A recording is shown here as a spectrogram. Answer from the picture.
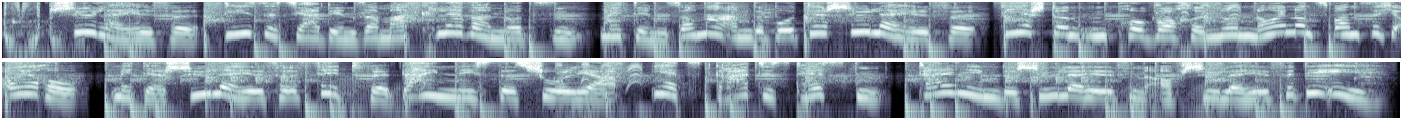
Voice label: Feststimme Funkspot OFF WERBLICH; Schuelerhilfe

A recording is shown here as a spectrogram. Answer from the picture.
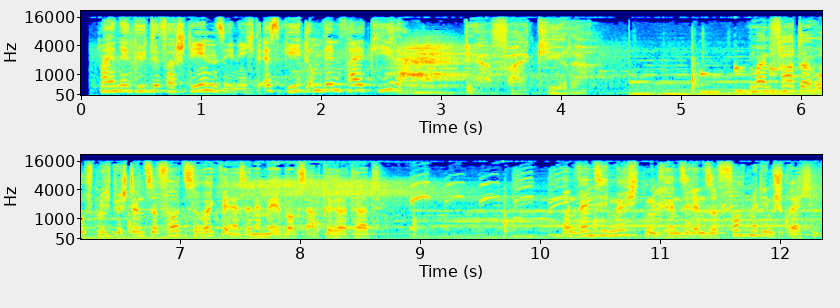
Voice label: JUGENDLICH; Netflix; Death Note; Naomi Misora

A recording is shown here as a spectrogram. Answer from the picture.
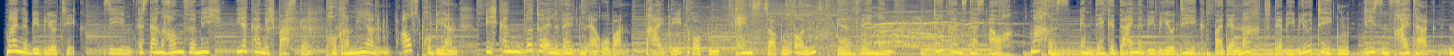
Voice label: Funkspot JUGENDLICH; Nacht der Bibliotheken

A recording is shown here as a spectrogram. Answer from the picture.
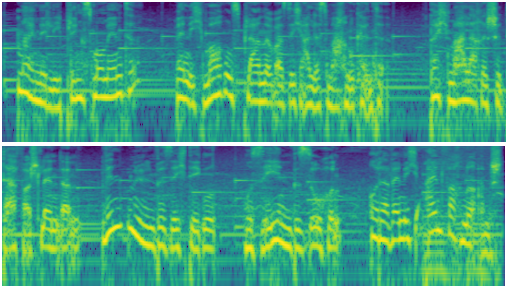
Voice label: Funkspot Tourismus WERBLICH SINNLICH; Holland

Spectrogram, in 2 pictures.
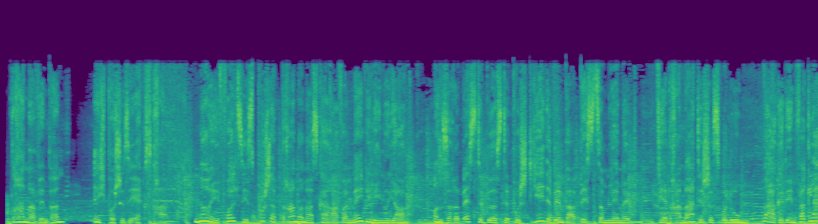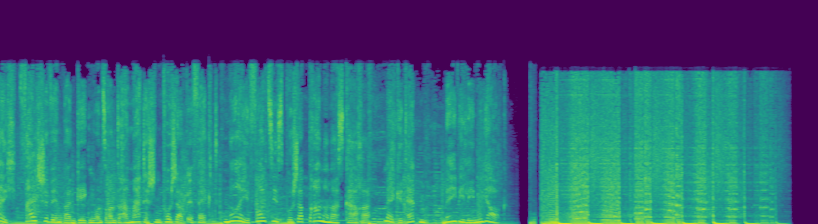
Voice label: Feststimme OFF WERBLICH; Maybelline New York; Gigi Hadid; Push Up Drama

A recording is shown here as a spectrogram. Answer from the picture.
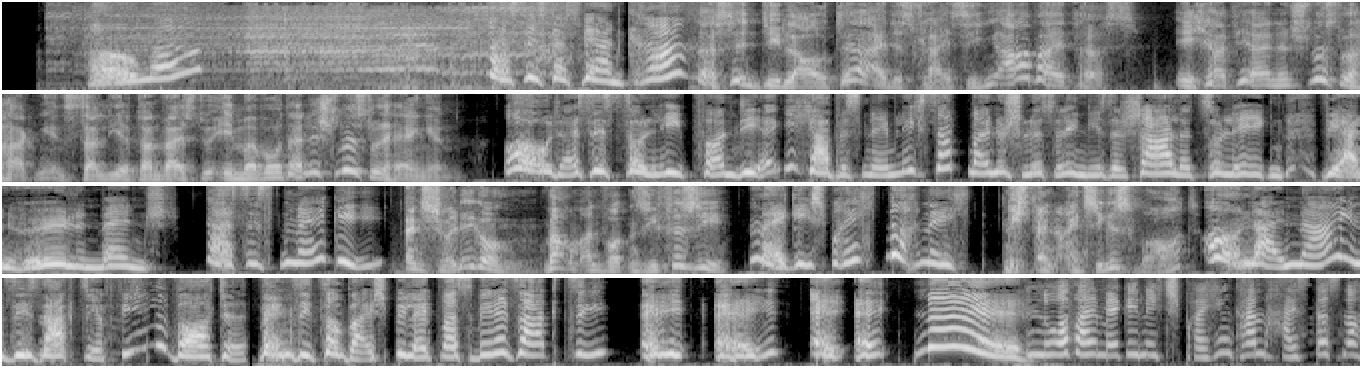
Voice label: Imitation Marge Simpson IMITATION PARODIE CARTOON

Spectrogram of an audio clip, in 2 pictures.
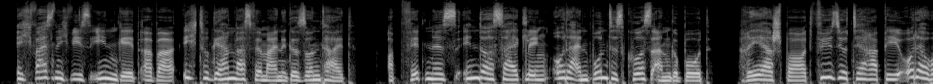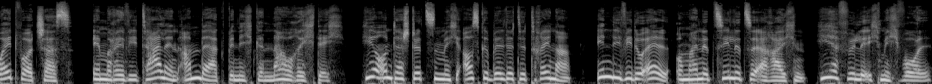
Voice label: Funkspot JUGENDLICH WERBLICH; Revital Amberg

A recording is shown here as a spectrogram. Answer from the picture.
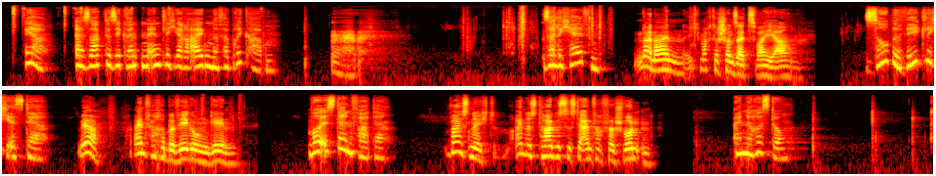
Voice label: Anime JUGENDLICH KINDLICH; Fullmetal Alchimist; Rolle Noah

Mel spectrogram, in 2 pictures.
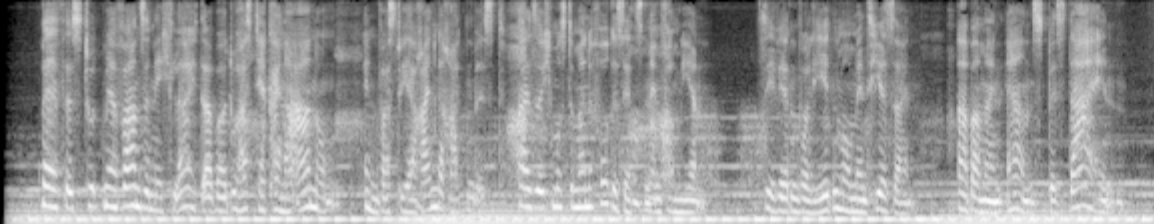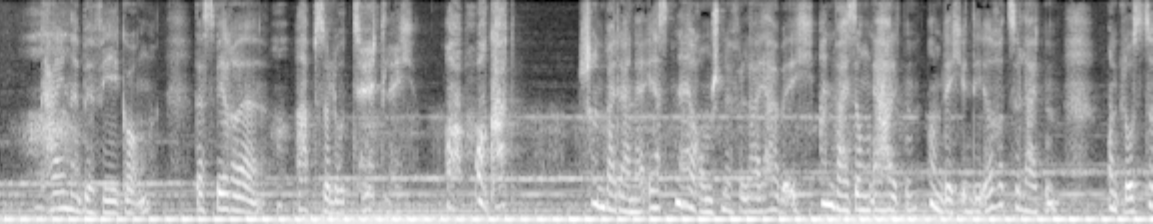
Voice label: ERZAEHLER COOL; BBC Worldwide; Orphan Black; Siobhan Murphy; Leslie

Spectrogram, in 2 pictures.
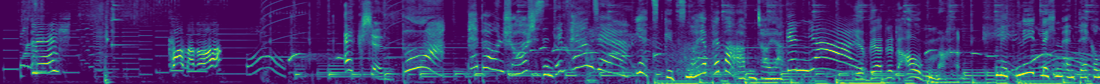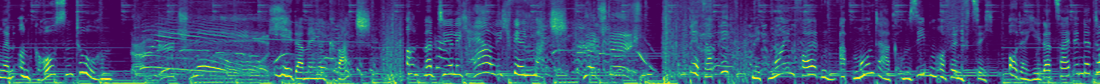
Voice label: Trailer OFF JUGENDLICH KINDLICH; Super RTL; Peppa Pig

